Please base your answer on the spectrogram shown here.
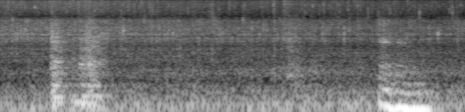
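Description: Butter melting in a frying pan before a steak goes in, giving a soft steady sizzle with light clatter and a brief louder burst near the end.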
